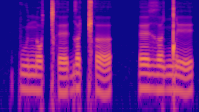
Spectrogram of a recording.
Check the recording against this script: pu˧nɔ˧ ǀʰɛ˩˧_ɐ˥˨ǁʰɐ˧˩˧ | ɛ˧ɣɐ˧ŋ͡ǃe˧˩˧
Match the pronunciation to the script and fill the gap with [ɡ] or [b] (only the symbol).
ɡ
